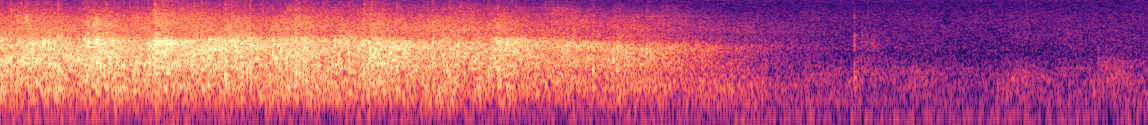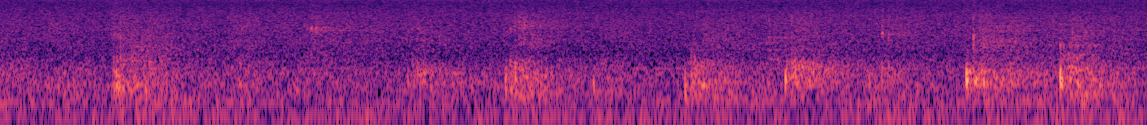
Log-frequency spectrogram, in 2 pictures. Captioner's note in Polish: oklaski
